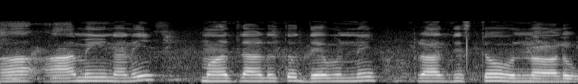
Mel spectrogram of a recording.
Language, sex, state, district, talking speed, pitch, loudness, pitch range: Telugu, male, Andhra Pradesh, Krishna, 70 wpm, 150 Hz, -15 LUFS, 145-165 Hz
